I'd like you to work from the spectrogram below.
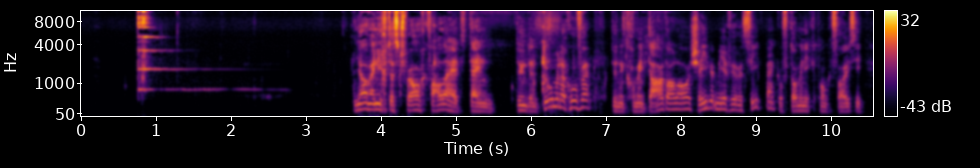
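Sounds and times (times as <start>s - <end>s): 
glasses clinking in a toast: 0.8s - 2.8s
speech: 3.6s - 10.5s.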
